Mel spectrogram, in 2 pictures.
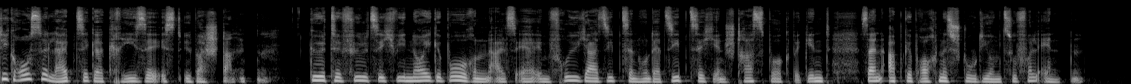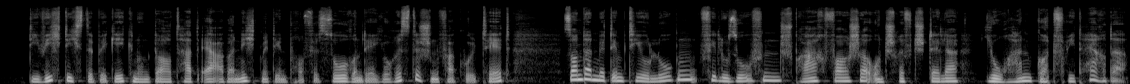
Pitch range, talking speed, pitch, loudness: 130-165 Hz, 135 wpm, 150 Hz, -25 LUFS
